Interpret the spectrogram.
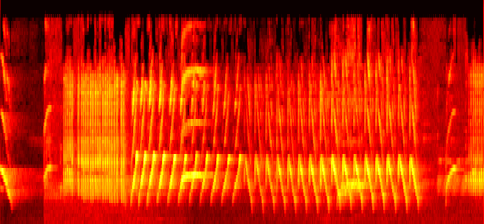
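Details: Canary singing to stimulate hesitant canaries: after a brief pause, a long rapid trill of high ticking notes slides lower midway, ending in short high chirps.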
